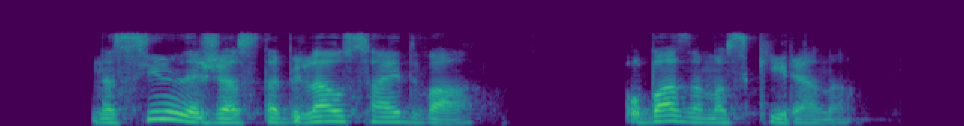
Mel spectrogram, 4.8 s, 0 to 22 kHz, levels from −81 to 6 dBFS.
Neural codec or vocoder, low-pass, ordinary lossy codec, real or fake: codec, 16 kHz, 4.8 kbps, FACodec; 7.2 kHz; none; fake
